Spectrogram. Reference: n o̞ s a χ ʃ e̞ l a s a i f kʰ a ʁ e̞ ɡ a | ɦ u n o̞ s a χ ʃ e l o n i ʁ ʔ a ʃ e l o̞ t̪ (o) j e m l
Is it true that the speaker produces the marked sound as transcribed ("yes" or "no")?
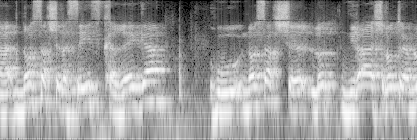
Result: yes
